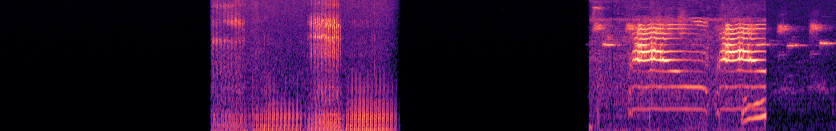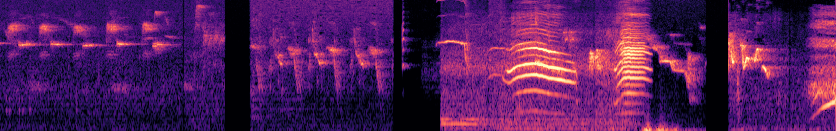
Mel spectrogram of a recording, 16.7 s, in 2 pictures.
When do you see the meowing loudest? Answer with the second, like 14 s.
14 s.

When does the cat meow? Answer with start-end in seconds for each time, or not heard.
2.1-4.0, 5.9-7.7, 12.8-14.9.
